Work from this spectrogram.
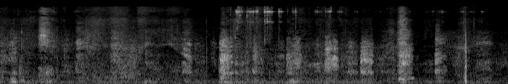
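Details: A Chow Chow pants and huffs in quick breathy bursts, with a few soft whimpering sounds, while playing excitedly.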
